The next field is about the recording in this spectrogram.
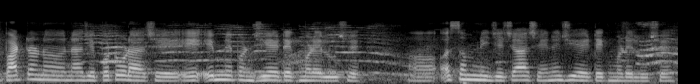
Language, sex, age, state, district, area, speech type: Gujarati, female, 18-30, Gujarat, Junagadh, urban, spontaneous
